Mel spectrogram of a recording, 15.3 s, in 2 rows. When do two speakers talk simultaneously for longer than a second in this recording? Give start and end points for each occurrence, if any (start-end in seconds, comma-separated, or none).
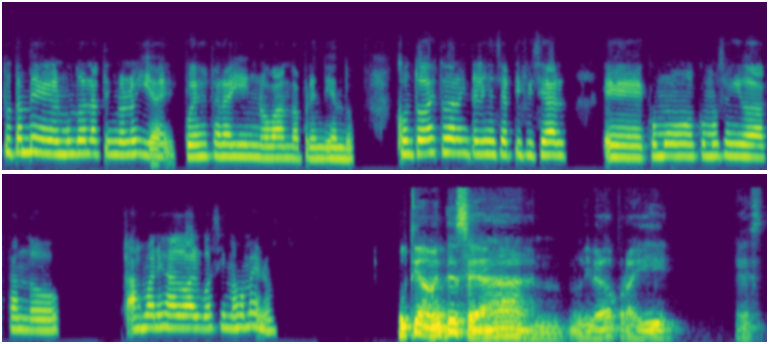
none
